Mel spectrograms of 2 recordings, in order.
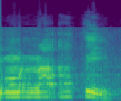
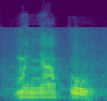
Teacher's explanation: nasalisasi konsonan yang tidak bersuara atau bisa dikatakan meluluh hilang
